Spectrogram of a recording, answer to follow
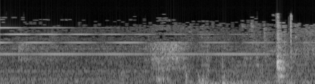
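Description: Elevator doors sliding, with a short soft rush about a second in and a sharp click near the end, over a faint steady hum.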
